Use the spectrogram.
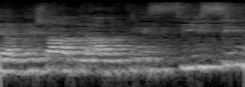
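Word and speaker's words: tsetse: Exam का बहुत ही favourite and ये हमेशा आप याद रखेंगे, सीसी मक्खी है, एक्चुअली इसकी स्पेलिंग जो होती है TSE, एक्चुअली जैपनीज नेम है और इसीलिए टी यहां पर साइलेंट है।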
